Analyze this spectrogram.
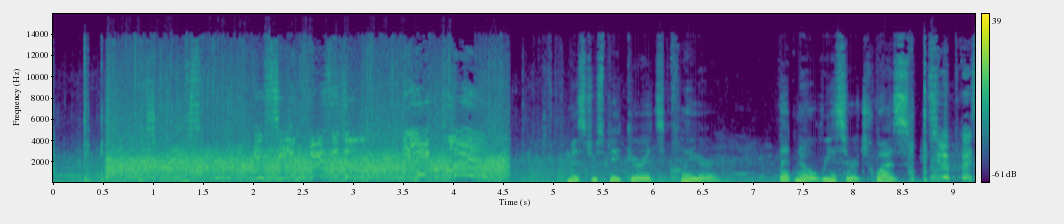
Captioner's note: some Applause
